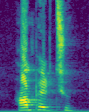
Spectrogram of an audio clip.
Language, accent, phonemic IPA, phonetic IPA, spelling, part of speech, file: Armenian, Eastern Armenian, /hɑmpʰeɾuˈtʰjun/, [hɑmpʰeɾut͡sʰjún], համբերություն, noun, Hy-համբերություն.ogg
- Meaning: patience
